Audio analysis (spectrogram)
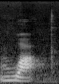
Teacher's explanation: You don't hear the L. It's silent.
